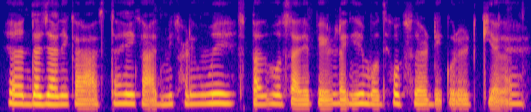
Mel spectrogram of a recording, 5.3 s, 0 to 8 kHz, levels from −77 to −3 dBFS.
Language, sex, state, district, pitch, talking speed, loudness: Hindi, female, Bihar, Gaya, 230 Hz, 295 wpm, -17 LUFS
